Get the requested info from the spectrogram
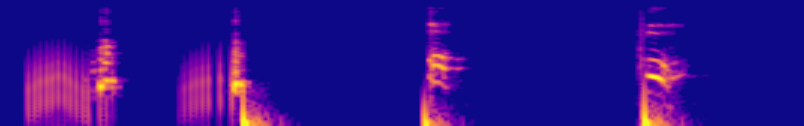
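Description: Cartoon sound effects for animated birds: a soft whoosh, a click, then a run of short plops about a second apart, each with a little falling squeak on top.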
